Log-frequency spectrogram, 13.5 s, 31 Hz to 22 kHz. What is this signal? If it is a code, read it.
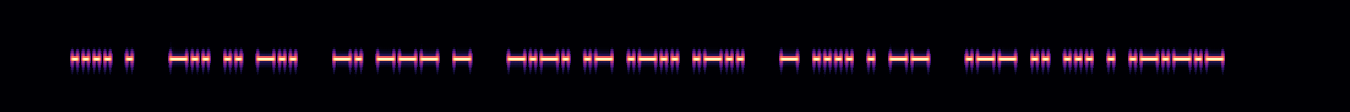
Morse code, heard as a keyed tone, about 22 wpm, 700 Hz. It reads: HE DID NOT CALL THEM WISE.
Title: Sentences from Top 1600 Words 22wpm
